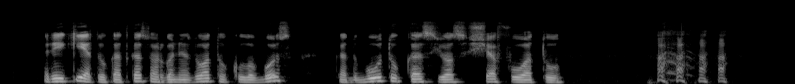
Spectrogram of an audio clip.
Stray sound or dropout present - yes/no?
yes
